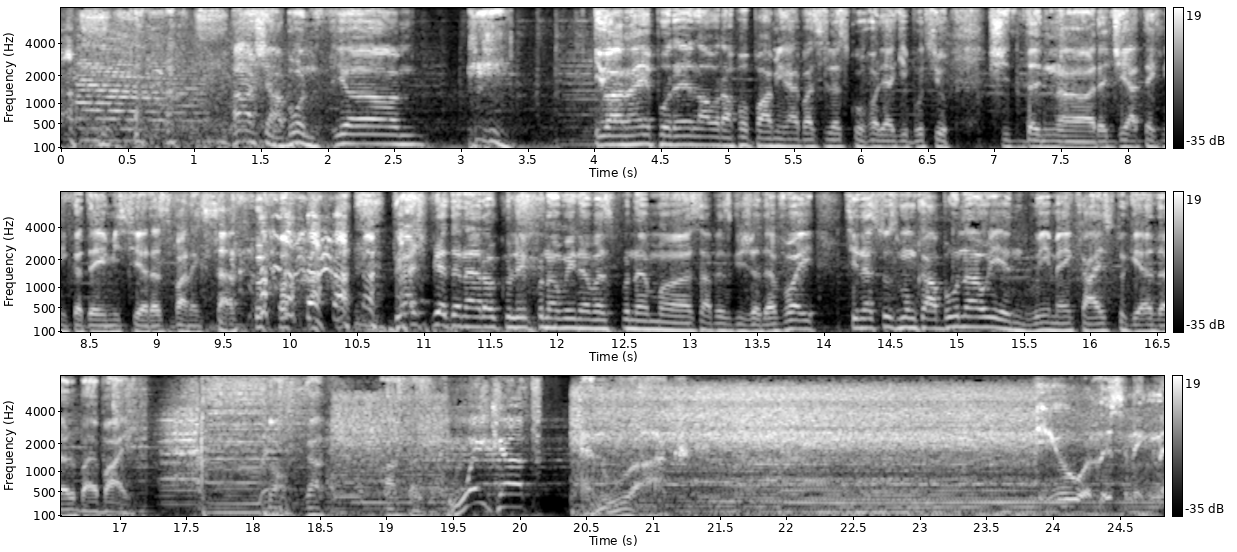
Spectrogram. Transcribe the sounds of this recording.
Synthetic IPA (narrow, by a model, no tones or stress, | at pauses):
aʃabunə | joanaepuɾelauɾapo̞pamihajvat̪sileskuɦoɾiaɡʲibut̪sju | ʃid̪inɾe̞d͡ʒiat̪e̞xnikəd̪e̞ːmisieɾəs̬vaneksat̪ko | d̪eaʃpɾijet̪eneaɾo̞kulujpɨnəmɨjne̞vəspune̞ms̬əavesɡɾiʒəd̪e̞vo̞jt̪sinesus̬muŋkabunəɛnd̪wimeɪkajzt̪uɡɛðə˞bajba̰j | b̪omɡat̪a̰ast̪aziweɪkʌp | ɛ̰̃nwa̰k | juəlɪsnɪ̰̃ŋn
